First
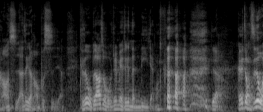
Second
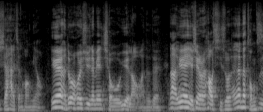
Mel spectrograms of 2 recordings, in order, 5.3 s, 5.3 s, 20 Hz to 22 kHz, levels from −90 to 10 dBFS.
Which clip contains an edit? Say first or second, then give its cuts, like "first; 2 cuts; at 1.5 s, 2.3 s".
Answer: second; 2 cuts; at 0.9 s, 3.3 s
